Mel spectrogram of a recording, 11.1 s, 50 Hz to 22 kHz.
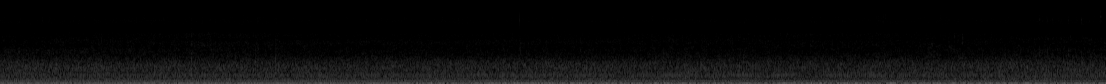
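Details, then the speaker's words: High-voltage power line heard from a forest path about 200 m away: a constant low electrical hum with a steady buzz an octave above, unchanging over a quiet outdoor background, carrying through the whole forest. "Da soll mal jemand sagen, neben Hochspannungsleitung wohnen ist nicht schädlich. Hört euch mal das Brummen an."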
